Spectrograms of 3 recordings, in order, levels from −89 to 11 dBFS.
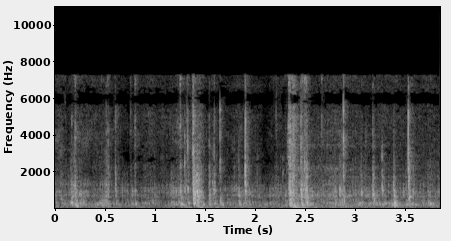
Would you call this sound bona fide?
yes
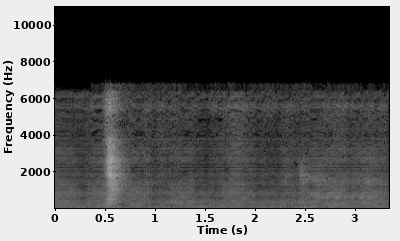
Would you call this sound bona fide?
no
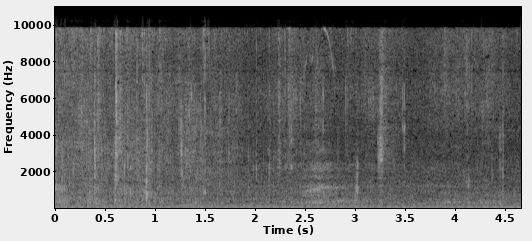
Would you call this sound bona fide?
yes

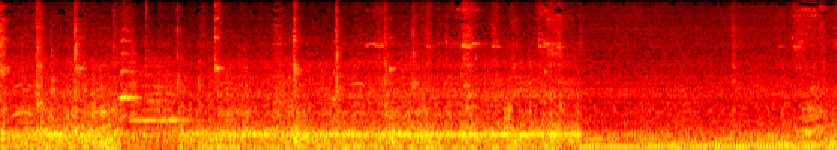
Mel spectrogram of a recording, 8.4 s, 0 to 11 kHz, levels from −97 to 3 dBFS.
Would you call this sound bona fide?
yes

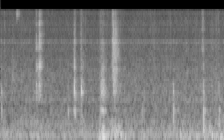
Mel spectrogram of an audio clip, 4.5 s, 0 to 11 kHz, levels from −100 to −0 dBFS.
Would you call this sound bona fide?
no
